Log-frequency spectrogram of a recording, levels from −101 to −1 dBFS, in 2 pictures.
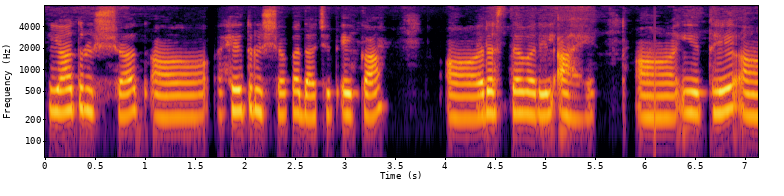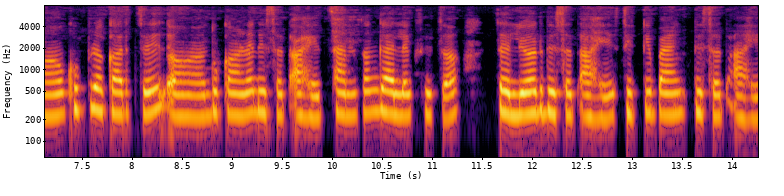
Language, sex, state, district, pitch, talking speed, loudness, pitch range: Marathi, female, Maharashtra, Pune, 240 Hz, 120 wpm, -17 LUFS, 225-250 Hz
